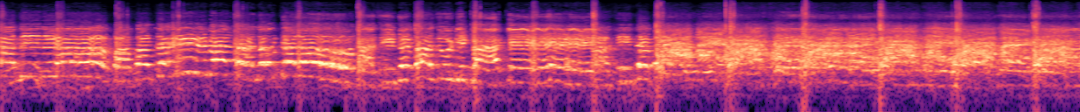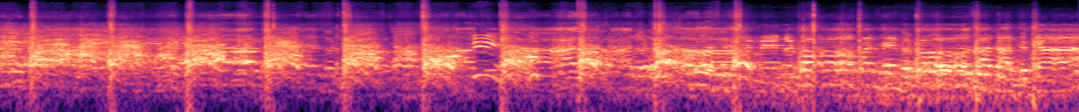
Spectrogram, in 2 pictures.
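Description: A crowd of men chants loudly together.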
